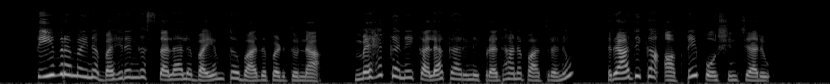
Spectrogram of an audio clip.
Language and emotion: Telugu, neutral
